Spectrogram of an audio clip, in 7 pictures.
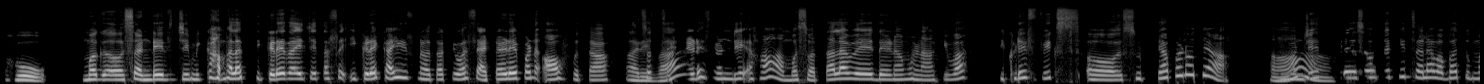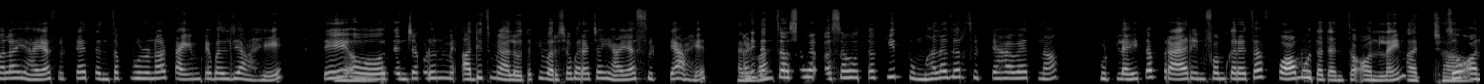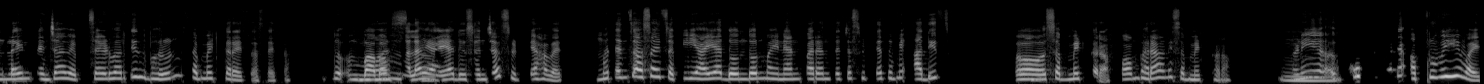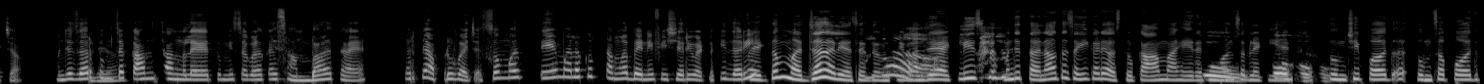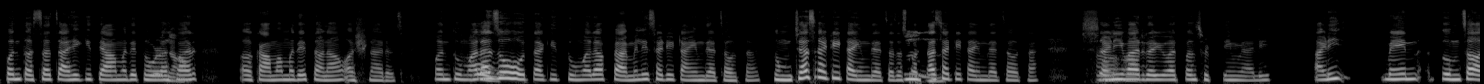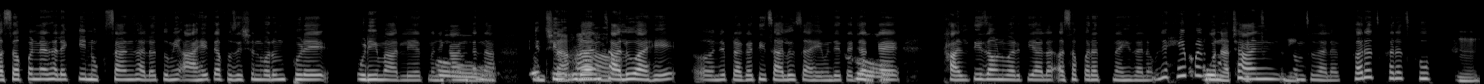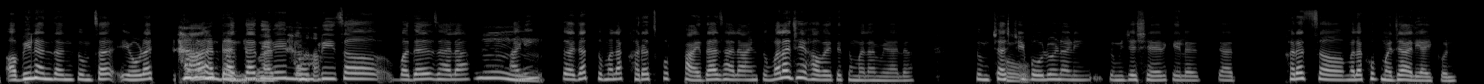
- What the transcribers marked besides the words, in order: laughing while speaking: "कामाला तिकडे जायचे"; other background noise; in English: "ऑफ"; in English: "सो"; tapping; in English: "प्रायर इन्फॉर्म"; in English: "सो"; chuckle; in English: "रिस्पॉन्सिबिलिटी"; in English: "मेन"; laughing while speaking: "हां, हां, हां"; laughing while speaking: "हां, हां"; in English: "शेअर"
- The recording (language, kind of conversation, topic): Marathi, podcast, नोकरी बदलावी की त्याच ठिकाणी राहावी, हे तू कसे ठरवतोस?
